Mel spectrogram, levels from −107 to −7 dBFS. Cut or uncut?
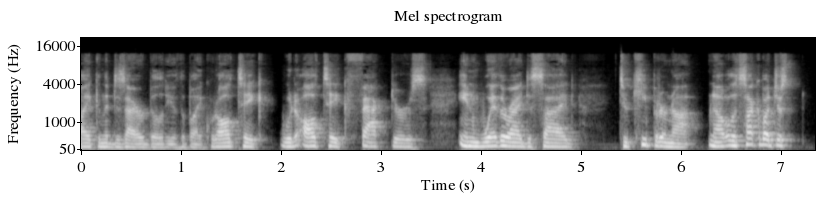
uncut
